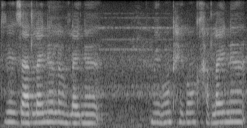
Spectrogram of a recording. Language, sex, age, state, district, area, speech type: Bodo, female, 60+, Assam, Chirang, rural, spontaneous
